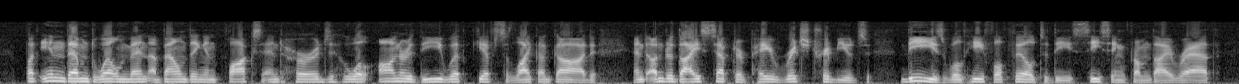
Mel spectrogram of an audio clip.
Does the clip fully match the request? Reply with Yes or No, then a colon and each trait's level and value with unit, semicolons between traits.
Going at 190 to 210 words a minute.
No: average, 175 wpm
